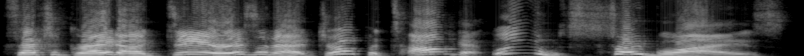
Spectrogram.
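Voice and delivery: very high, loud sarcastic praise; squealed, hammed-up approval; mock gushing. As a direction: gush with exaggerated fake admiration. Mock praise of the idea just heard.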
